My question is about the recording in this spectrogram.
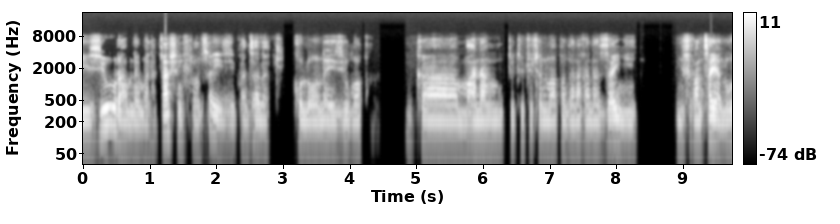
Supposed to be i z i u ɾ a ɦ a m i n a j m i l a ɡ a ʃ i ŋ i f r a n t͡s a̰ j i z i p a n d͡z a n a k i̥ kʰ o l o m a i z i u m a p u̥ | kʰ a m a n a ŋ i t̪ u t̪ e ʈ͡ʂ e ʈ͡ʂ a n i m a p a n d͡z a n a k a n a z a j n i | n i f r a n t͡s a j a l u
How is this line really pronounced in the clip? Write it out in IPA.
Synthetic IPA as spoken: i z i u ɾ a ɦ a m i n a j m a l a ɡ a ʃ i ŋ i f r a n t͡s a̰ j i z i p a n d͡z a n a k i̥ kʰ o l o n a i z i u m a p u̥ | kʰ a m a n a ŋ i t̪ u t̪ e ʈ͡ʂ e ʈ͡ʂ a n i m a p a n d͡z a n a k a n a z a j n i | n i f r a n t͡s a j a l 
